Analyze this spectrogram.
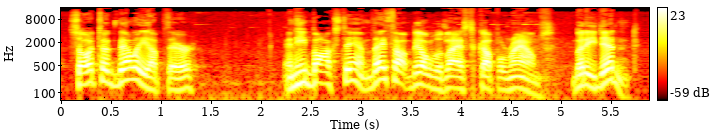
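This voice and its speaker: Against a quiet background, a man talks at a moderate pace with an Appalachian accent. His intonation is lively. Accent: Appalachian Ohio. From southeastern Ohio. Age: 70s. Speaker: boxing gym owner. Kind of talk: guided tour. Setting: boxing gym. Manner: casual, halting.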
